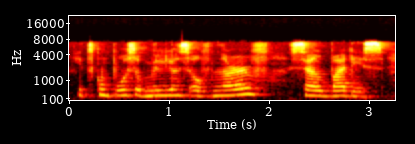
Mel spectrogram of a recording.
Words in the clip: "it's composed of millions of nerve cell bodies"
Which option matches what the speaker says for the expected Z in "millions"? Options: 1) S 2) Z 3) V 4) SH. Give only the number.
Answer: 1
